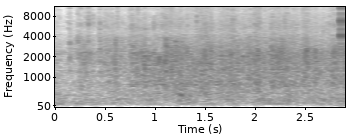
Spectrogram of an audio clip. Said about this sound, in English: That was such tepid applause. Seriously. Try again.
